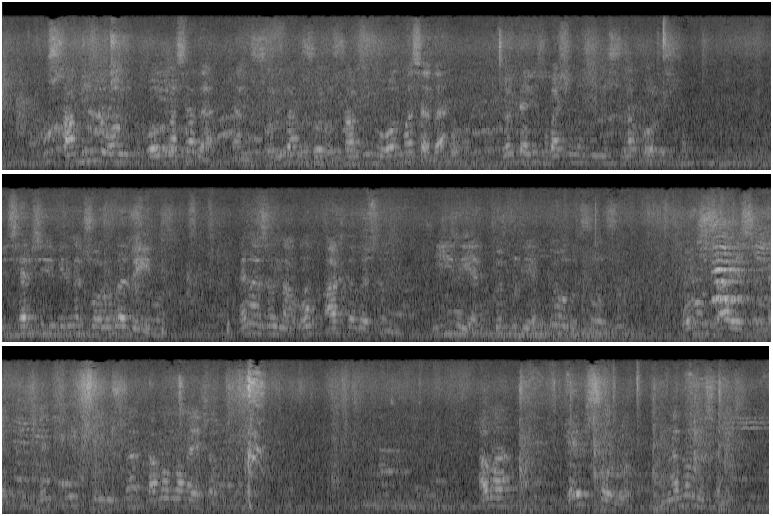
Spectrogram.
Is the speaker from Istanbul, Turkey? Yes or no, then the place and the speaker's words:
no; Kayabaşı, Konya, Turkey; born there; İşte ben aslen Konya doğumluyum. Konya'nın Beyşehir'in Kayabaşı köyü var. Ben orada doğdum. Okul yazar olmayan bir ailenin çocuğuyum.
